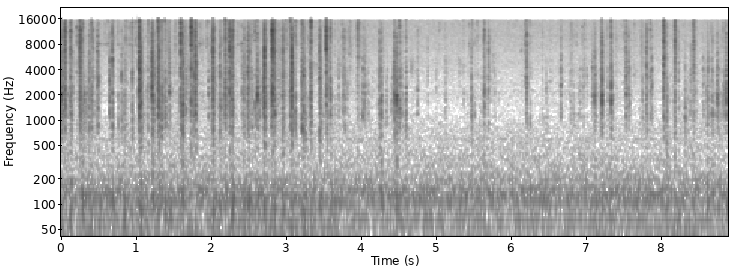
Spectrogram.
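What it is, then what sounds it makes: Plastic computer keyboard. Both hands type with their fingertips on a full-size black plastic desktop keyboard with hollow keycaps, tapping and pressing the keys. Quick, sharp, bright clicks come in a fast, uneven stream that thins out briefly around the middle. A steady low hum runs underneath throughout.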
